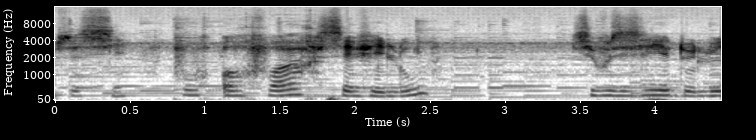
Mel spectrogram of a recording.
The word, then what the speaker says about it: veloma: Pour au revoir, c'est veloum. Si vous essayez de le lire à la française, vous aurez tendance à dire veloma, mais en fait on dit veloum. Pour merci, c'est misouch. Misouch qui s'écrit comme ceci.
